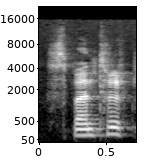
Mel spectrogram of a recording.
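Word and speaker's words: spendthrift: स्पेंथ्रिफ्ट में D silent है और स्पेंथ्रिफ्ट से मुराद है शाखर्च।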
